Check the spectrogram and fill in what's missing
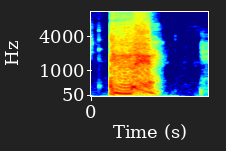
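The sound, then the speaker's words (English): The speaker gives a single loud throat-clearing cough, about half a second long and rough and harsh, followed by silence and a faint breath. “I'm about to cough here.”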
